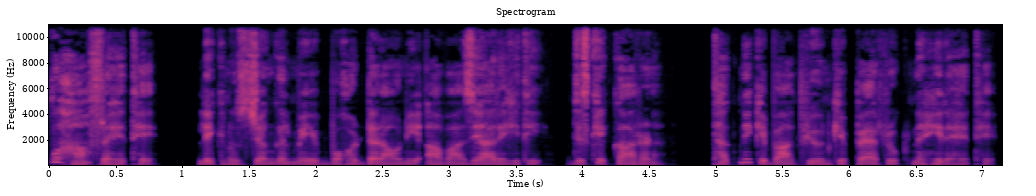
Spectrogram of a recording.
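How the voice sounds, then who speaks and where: A woman's voice: sits low, normal speed, warm tone, dry recording, studio quality. A woman narrating a scripted horror story.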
